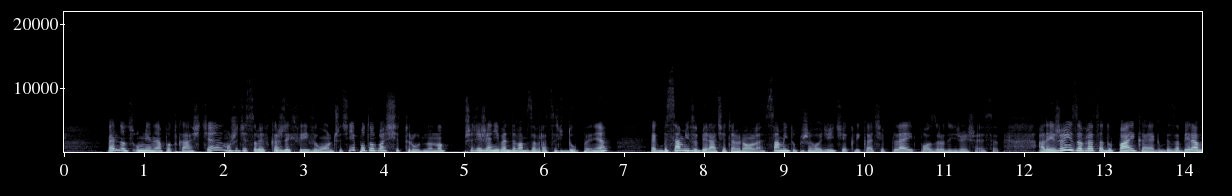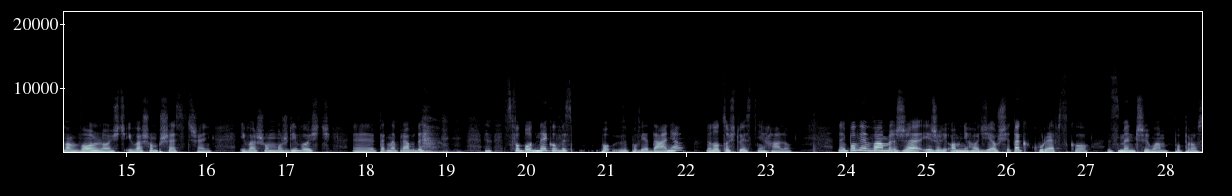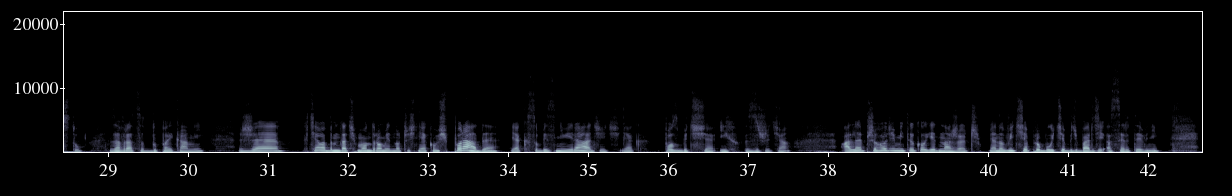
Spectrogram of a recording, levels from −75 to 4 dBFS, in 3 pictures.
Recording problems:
muffled; slightly; fading above 3.5 kHz

